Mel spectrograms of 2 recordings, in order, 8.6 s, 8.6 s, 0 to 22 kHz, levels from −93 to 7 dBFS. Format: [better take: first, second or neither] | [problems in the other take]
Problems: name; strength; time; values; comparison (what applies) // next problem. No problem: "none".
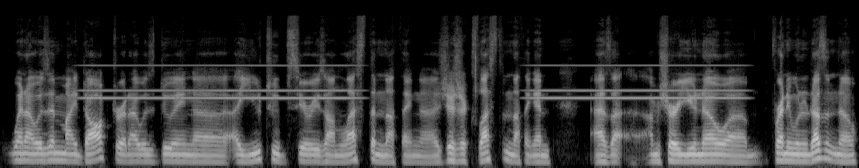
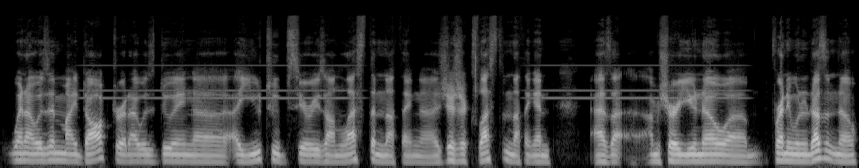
second | high-pitched whine; loud; from 1 to 3.5 s and from 5.5 to 7.5 s; 2.5 kHz, 7 dB below the speech; faint in the second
